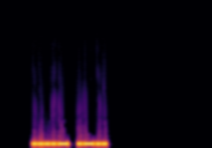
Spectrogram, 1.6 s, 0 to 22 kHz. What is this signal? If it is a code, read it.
Morse code, heard as a keyed tone, about 51 wpm, 700 Hz. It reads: 4L
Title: Single-Letter Single-Number 50wpm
